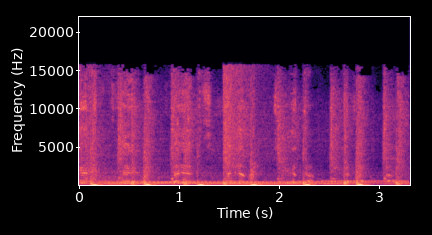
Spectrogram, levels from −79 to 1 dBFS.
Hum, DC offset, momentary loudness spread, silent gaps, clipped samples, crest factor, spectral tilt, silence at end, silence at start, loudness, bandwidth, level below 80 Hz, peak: none; under 0.1%; 3 LU; none; under 0.1%; 16 dB; -3.5 dB/octave; 0 s; 0 s; -18 LUFS; 16.5 kHz; -20 dBFS; 0 dBFS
